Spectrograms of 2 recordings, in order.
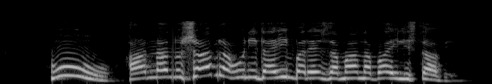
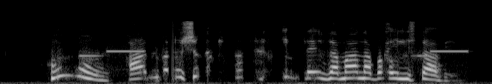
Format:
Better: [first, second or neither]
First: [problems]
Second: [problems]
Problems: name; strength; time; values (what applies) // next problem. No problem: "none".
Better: first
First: none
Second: noise reduction (neural diffusion model UNIVERSE++)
